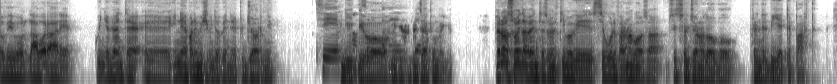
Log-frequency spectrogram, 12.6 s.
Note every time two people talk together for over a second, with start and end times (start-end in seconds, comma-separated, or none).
5.0-6.4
